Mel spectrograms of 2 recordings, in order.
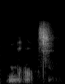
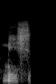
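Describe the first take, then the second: First: The word is said with an English pronunciation. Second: The word is said with a French pronunciation. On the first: "that's how you say it in English" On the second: "niche is how you say it in French"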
